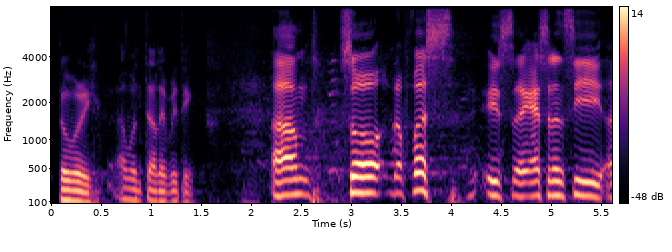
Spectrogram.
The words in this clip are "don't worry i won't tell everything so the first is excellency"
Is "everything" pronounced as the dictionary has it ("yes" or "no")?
no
